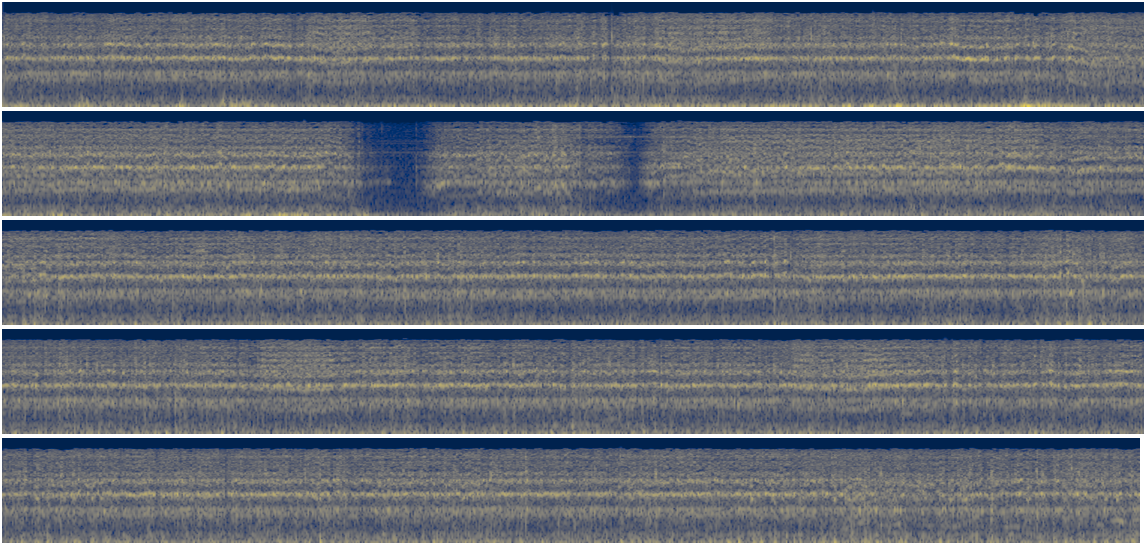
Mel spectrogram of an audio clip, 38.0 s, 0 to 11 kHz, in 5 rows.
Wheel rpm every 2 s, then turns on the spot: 240, 230, 230, 230, 190, 110, 170, 210, 230, 230, 230, 240, 230, 230, 230, 230, 230, 240, 230.
none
